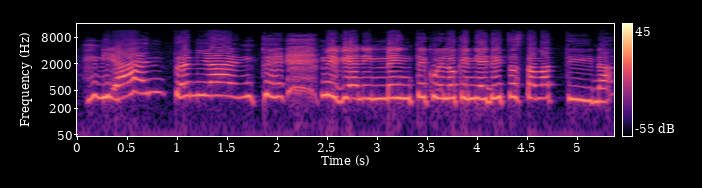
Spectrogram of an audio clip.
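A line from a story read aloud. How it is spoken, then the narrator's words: Laughing. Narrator (Italian): rise Bastoncello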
